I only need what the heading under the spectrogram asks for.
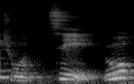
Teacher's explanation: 히읗과 지읒이 만나서 치읒으로 줄어들었기 때문에 좋지로 발음이 됩니다. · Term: 거센소리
